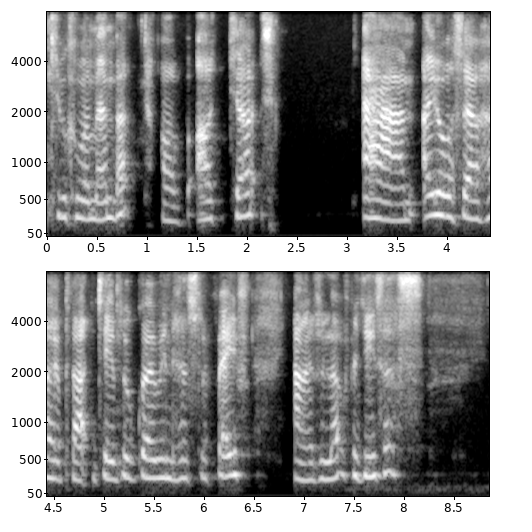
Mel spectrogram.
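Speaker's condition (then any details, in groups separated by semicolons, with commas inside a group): Down syndrome; adult woman, 25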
